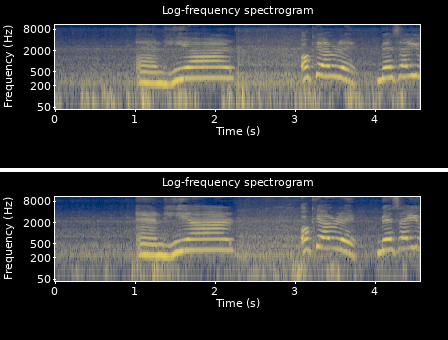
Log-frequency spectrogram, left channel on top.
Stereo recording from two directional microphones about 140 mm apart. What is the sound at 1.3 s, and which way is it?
Child singing, 20° left (ahead or behind).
